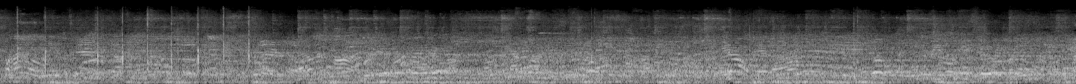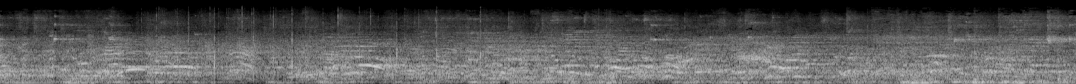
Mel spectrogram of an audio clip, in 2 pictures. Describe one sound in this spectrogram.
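A crowd of people chatter throughout a large echoing gym.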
